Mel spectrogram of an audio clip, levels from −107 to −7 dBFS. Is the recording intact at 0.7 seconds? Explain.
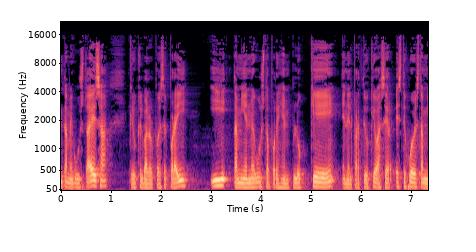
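Yes, at 0.7 seconds the speech comes through intact, with no audible fault at that moment.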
